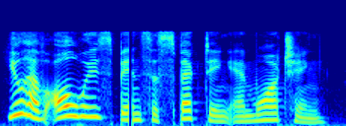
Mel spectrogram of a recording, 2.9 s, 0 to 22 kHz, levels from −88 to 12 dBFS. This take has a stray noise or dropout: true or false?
true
